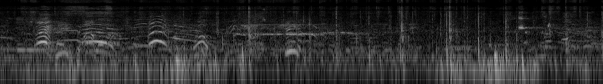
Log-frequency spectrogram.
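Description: Outdoor basketball game in play: players shouting short calls to each other over running footsteps and thuds of the ball on the hard court.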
